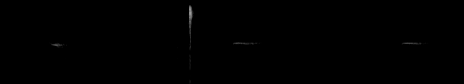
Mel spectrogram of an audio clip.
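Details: Ornate bright bush-cricket (Poecilimon ornatus) at Seewiesen, Germany, 28 June 2019, captured through an ultrasound detector: brief tonal pips spaced roughly 1.7 seconds apart, with one sharp, loud click between them on a quiet background.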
